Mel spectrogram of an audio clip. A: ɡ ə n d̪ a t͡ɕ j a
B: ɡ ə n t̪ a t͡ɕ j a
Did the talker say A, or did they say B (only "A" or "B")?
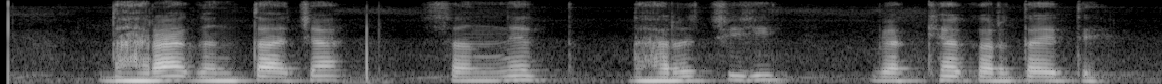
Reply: B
